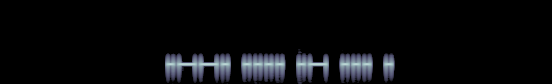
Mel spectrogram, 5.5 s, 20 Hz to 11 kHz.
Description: Morse code, heard as a keyed tone, about 22 wpm, 700 Hz. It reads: PHASE
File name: 5 Letter Words - First 3 Letters Given - 22wpm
